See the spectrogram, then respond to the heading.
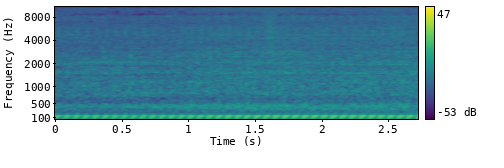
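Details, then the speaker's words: Soul GT (old model) after repairing a wiring fault that had killed the electric starter, turn signals and horn together: engine starts and idles with steady even thumping, about ten pulses a second, no misses or knocks. "lalu kita starter kicauan motornya sudah hidup sudah normal sudah beres"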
